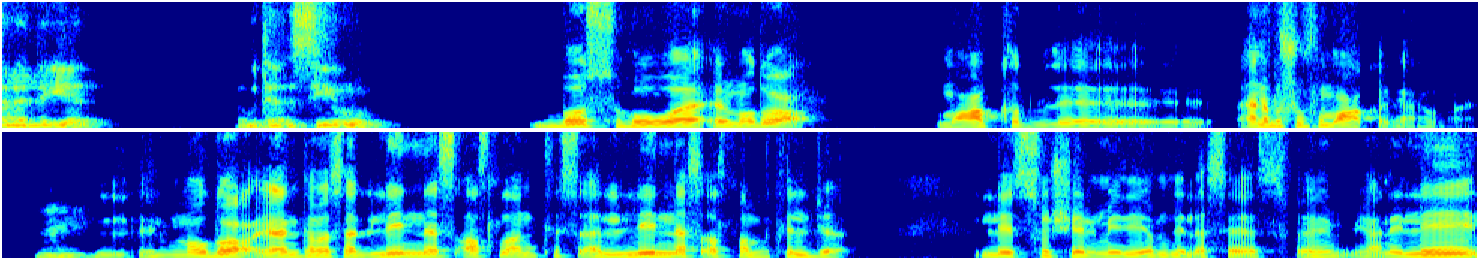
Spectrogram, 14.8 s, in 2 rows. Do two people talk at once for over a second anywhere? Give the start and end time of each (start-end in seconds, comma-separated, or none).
none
